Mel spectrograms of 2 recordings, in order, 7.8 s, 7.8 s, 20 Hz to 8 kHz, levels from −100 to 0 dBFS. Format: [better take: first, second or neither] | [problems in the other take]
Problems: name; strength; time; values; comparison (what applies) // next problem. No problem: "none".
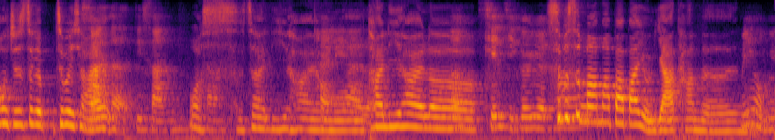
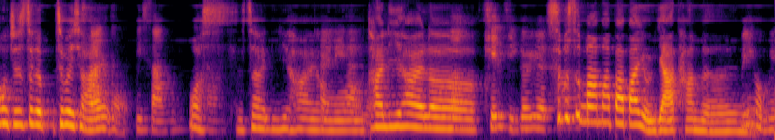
first | noise reduction (neural mask model DeepFilterNet 3)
